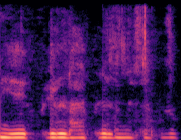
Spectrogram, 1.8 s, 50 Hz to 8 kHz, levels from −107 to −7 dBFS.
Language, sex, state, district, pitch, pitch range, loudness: Magahi, female, Bihar, Gaya, 215 Hz, 210-220 Hz, -31 LUFS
